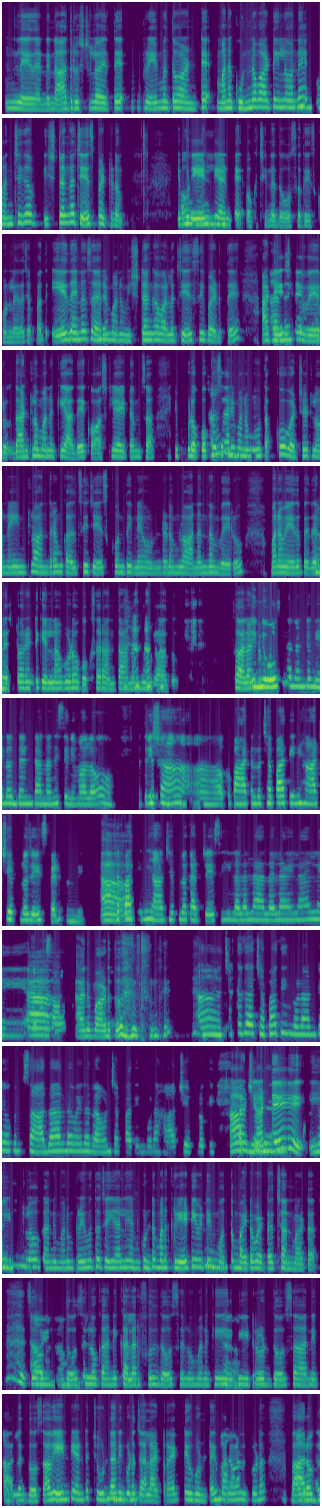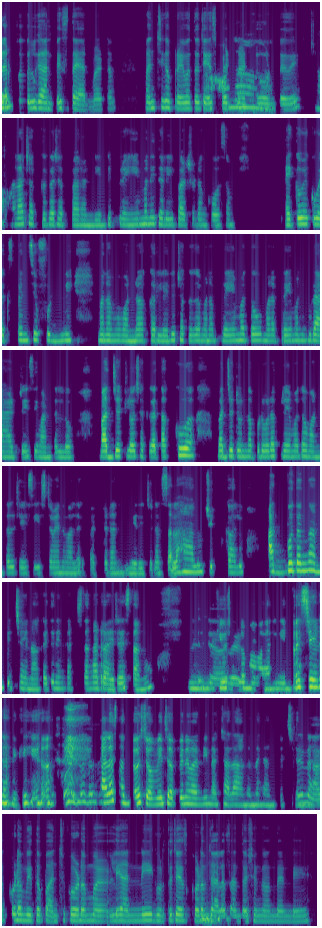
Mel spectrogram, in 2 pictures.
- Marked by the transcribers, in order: lip smack; in English: "కాస్ట్‌లీ ఐటెమ్స"; in English: "బడ్జెట్లోనే"; other noise; laugh; in English: "సో"; in English: "హార్ట్ షేప్‌లో"; in English: "హార్ట్ షేప్‌లో కట్"; humming a tune; in English: "సాంగ్"; laughing while speaking: "పాడుతూ ఎళ్తుంది"; in English: "రౌండ్"; in English: "హార్ట్ షేప్‌లోకి కట్"; tapping; unintelligible speech; in English: "క్రియేటివిటీని"; in English: "సో"; in English: "కలర్‌ఫుల్"; in Hindi: "పాలక్"; in English: "అట్రాక్టివ్"; in English: "కలర్‌ఫుల్‌గా"; other background noise; in English: "ఎక్స్‌పెన్సివ్ ఫుడ్‌ని"; in English: "యాడ్"; in English: "బడ్జెట్‌లో"; in English: "బడ్జెట్"; in English: "ట్రై"; sniff; in English: "ఫ్యూచర్‌లో"; in English: "షూర్"; in English: "ఇంప్రెస్"; laugh
- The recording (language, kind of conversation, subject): Telugu, podcast, బడ్జెట్ తక్కువగా ఉన్నప్పుడు కూడా ప్రేమతో వండడానికి మీరు ఏ సలహా ఇస్తారు?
